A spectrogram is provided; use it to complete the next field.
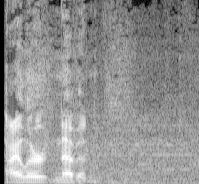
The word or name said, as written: Tyler Nevin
